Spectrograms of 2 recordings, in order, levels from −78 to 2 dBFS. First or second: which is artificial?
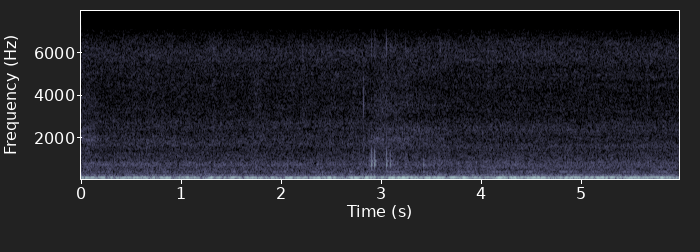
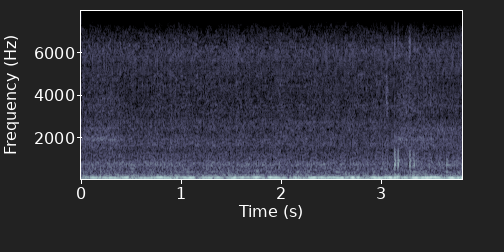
second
